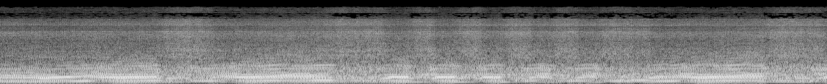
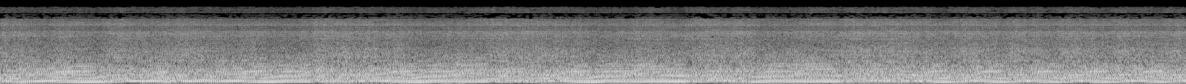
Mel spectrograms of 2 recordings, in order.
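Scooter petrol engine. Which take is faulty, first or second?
first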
